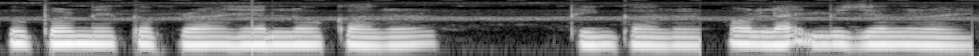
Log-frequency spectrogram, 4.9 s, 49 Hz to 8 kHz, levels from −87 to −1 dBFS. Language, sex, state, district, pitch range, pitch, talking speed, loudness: Hindi, female, Arunachal Pradesh, Lower Dibang Valley, 145-150 Hz, 145 Hz, 185 wpm, -14 LUFS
